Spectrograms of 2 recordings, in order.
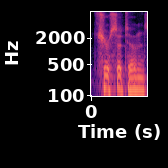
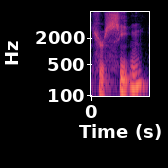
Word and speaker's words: quercetin: I'm a big fan of quercetin, sometimes pronounced quercetin.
